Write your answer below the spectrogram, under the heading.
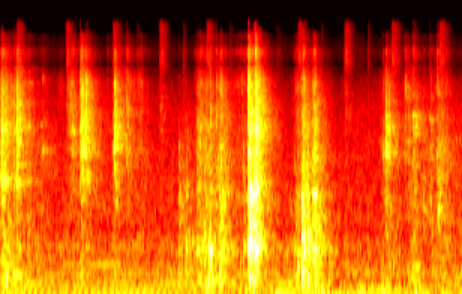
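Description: Old hard-drive circuit boards clattering as they are dropped and stacked by hand into a plastic tub: a run of sharp knocks, the loudest a little past three seconds in.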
